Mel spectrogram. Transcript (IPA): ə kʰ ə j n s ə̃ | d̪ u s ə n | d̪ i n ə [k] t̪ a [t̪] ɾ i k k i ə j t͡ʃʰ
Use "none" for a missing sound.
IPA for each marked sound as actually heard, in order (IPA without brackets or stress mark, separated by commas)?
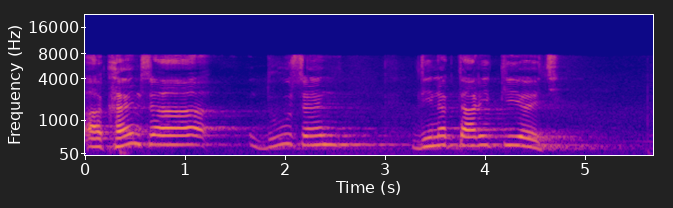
k, none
